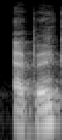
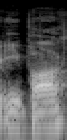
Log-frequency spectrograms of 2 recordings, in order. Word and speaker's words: epoch: essentially means is that per epic or Epoch depending on how you say it um you can have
